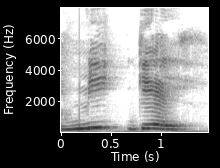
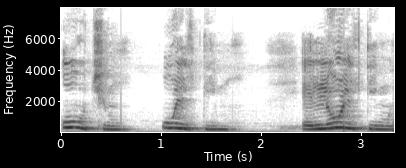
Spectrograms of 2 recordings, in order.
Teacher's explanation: no espanhol não tem essa de L com som de U. L tem som de L e U tem som de U.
